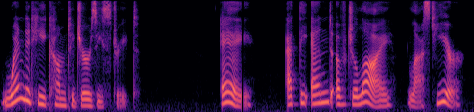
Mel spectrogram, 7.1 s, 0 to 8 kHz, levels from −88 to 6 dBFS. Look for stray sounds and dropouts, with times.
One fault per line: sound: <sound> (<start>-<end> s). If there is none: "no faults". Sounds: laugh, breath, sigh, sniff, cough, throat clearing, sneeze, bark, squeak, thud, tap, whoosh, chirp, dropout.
sound: dropout (3.6-3.7 s)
